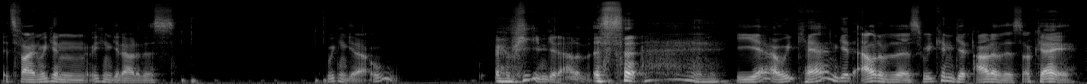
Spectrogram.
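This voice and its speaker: A man's voice: mid-range voice, big pitch swings, measured pace, pauses often. A young man who has lost his voice to illness, joking and laughing as he commentates a card game he is playing for his channel. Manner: joking, self-mocking, laughs often. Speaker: gaming YouTuber. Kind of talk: live gameplay commentary.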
